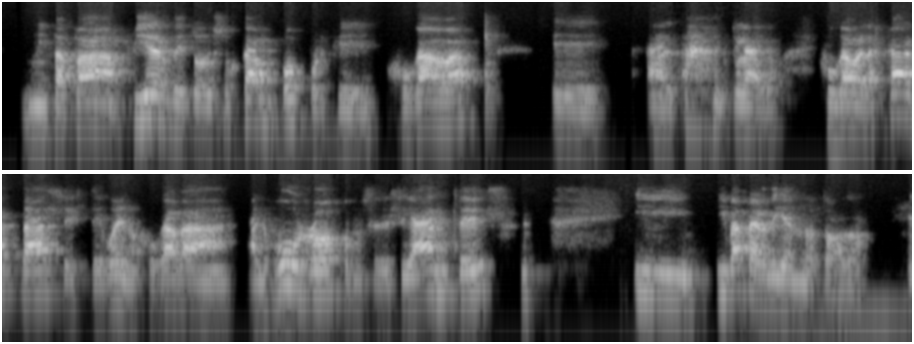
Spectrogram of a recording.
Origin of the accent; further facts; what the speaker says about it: Río Cuarto, Córdoba, Argentina; born there; En la ciudad de Río Cuarto. Yo nazca, sí, soy nacida en Río Cuarto.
